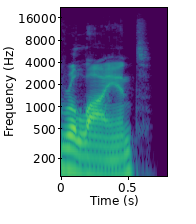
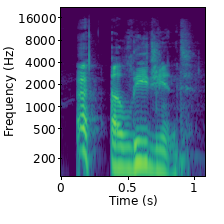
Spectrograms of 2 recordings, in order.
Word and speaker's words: Allegiant: me my bra i should know this thing reliant i had it in the freaking notes allegiant allegiance unless unless mg geeks spell that coming let me let me set this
